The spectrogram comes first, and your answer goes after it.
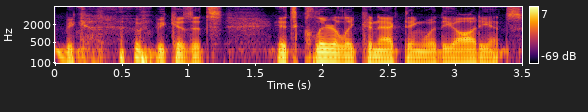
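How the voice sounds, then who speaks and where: A man speaks at a very deep, low pitch with fairly even intonation. The recording is very clean and dry, close with no echo and a silent background. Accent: slight Southern US. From Texas. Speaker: podcast host. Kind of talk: podcast interview.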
